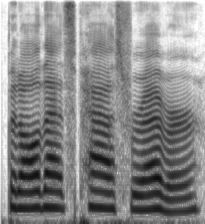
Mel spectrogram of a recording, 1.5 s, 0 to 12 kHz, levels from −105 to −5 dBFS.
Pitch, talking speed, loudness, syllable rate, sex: 230 Hz, 235 wpm, -14 LUFS, 4.8 syllables/s, female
